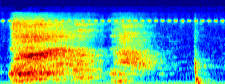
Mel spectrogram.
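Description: A person's breathing: a long breath followed by a shorter one, then a short click near the end.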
